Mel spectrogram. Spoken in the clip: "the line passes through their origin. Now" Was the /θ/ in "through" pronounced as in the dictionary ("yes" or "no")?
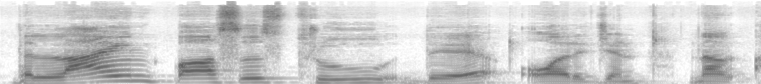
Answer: no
